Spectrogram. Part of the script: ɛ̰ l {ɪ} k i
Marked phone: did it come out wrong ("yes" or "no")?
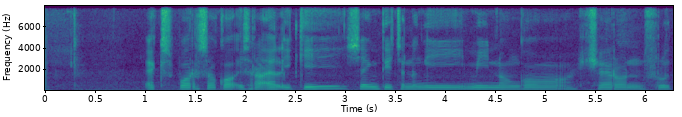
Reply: yes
